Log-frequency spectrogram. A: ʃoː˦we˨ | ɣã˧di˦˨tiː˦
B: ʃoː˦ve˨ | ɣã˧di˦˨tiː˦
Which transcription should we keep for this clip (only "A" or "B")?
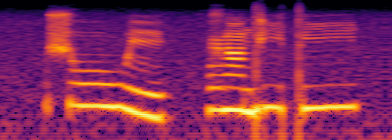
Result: A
